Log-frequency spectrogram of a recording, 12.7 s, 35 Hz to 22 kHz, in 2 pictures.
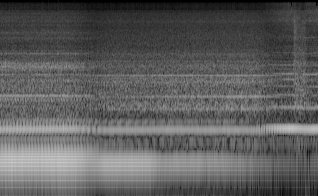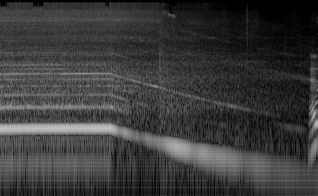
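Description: A Hoover Aquajet S4488 multifunction vacuum cleaner runs with its solution pump working, a loud steady motor drone with a layered whine that then powers down and winds away into near silence.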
